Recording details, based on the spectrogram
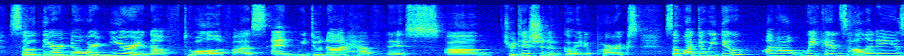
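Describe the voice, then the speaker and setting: Bright-voiced woman, chatty. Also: fairly high pitch, slight background noise, low-quality recording. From Brazil. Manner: chatty, explanatory, with fillers and restarts. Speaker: speaker explaining her home country. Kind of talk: casual spoken talk.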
